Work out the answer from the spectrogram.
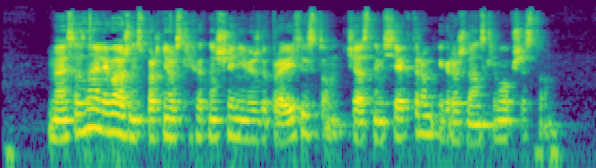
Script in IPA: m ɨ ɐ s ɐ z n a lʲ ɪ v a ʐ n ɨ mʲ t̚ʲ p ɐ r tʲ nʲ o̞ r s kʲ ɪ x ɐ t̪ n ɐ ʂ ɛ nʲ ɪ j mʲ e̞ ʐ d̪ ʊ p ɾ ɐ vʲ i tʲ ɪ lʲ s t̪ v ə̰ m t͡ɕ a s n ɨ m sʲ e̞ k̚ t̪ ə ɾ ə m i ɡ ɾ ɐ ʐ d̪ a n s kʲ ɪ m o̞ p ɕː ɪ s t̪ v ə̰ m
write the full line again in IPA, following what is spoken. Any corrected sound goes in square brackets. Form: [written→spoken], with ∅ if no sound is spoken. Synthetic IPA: m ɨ ɐ s ɐ z n a lʲ ɪ v a ʐ n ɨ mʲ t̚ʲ p ɐ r tʲ nʲ o̞ r s kʲ ɪ x ɐ t̪ n ɐ ʂ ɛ nʲ ɪ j mʲ e̞ ʐ d̪ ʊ p ɾ ɐ vʲ i tʲ ɪ lʲ s t̪ v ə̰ m t͡ɕ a s n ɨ m sʲ e̞ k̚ t̪ ə ɾ ə m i ɡ ɾ ɐ ʐ d̪ a n s kʲ ɪ m o̞ p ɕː ɪ s t̪ v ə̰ m

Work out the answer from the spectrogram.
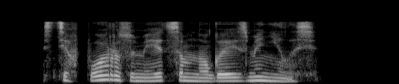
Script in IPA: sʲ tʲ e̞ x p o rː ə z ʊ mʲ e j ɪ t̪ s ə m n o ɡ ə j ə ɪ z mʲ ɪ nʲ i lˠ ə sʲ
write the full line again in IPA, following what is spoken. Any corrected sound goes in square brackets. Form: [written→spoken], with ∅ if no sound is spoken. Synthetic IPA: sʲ tʲ e̞ x p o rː ə z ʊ mʲ e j ɪ t̪ s ə m n o ɡ ə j ə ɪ z mʲ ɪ nʲ i lˠ ə sʲ

